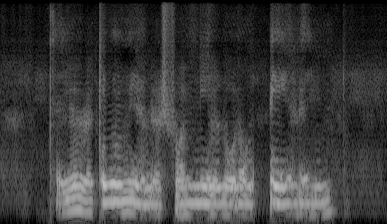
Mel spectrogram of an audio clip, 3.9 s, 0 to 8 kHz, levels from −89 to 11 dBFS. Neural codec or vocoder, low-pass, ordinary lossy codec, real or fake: codec, 16 kHz, 1 kbps, FreqCodec, smaller model; none; none; fake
